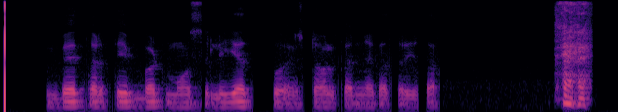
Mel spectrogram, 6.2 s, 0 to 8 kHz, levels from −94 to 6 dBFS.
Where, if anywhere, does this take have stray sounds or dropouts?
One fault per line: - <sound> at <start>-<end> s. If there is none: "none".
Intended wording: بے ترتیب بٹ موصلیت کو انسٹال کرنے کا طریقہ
- laugh at 5.5-5.9 s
